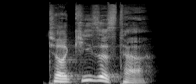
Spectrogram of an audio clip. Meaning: inflection of türkis: 1. strong/mixed nominative masculine singular superlative degree 2. strong genitive/dative feminine singular superlative degree 3. strong genitive plural superlative degree
- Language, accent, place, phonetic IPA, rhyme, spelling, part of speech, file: German, Germany, Berlin, [tʏʁˈkiːzəstɐ], -iːzəstɐ, türkisester, adjective, De-türkisester.ogg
